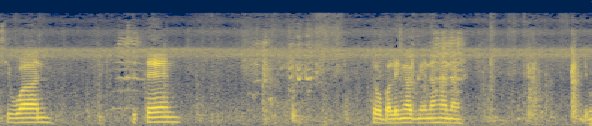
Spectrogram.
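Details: Anglo-Nubian goat on a Philippine farm in San Carlos City, Negros Occidental, during a birthing day that produced seven kids; two short, loud nasal bleats, then a longer wavering one after a pause, with background hum.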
